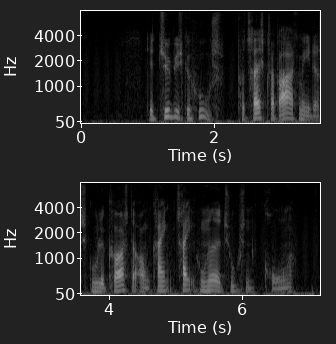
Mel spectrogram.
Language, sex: Danish, male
